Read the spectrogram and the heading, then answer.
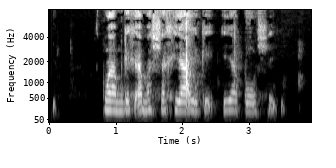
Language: Seri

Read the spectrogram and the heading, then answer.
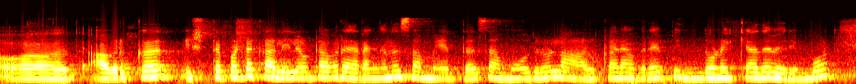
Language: Malayalam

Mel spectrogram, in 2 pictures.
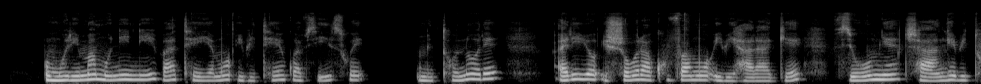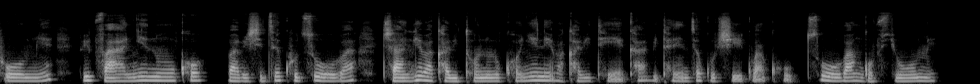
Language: Rundi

